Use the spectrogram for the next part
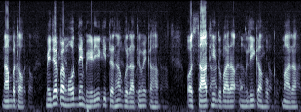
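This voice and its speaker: A man narrating a spy thriller audiobook at a middle pitch. He keeps a steady, dramatic storytelling pace. The reading sounds unhurried and even.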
